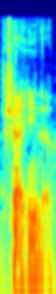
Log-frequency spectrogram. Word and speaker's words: Chagina: It's spelled C-H-A-G-I-N-A, but the G pronounced like an H, so it comes out more like a C-H-A-H-E-N-A kind of thing, Chahina.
